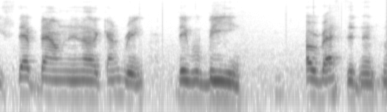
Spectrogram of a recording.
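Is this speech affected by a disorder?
Yes: slurred speech after coma; speech significantly slurred.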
